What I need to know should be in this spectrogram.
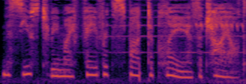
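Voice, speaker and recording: A female actor plays a reserved young woman on a secret investigation in a game. She speaks deliberately and guardedly at an ordinary female pitch, with music clearly playing behind her. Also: lightly acted. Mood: pensive, resolute. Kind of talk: scripted video game dialogue and monologue.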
